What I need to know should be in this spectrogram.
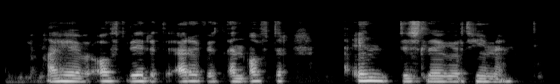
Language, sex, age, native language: Icelandic, male, 12, Filipino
